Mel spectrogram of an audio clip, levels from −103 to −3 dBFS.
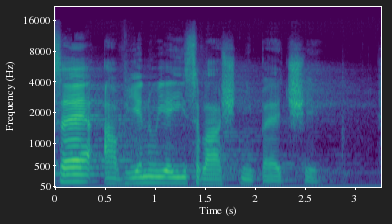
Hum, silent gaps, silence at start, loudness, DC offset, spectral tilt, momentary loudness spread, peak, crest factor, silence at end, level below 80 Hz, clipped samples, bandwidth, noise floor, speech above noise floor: none; none; 0 s; -38 LUFS; under 0.1%; -2.5 dB/octave; 13 LU; -14 dBFS; 24 dB; 0.6 s; -74 dBFS; under 0.1%; 16 kHz; -66 dBFS; 28 dB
